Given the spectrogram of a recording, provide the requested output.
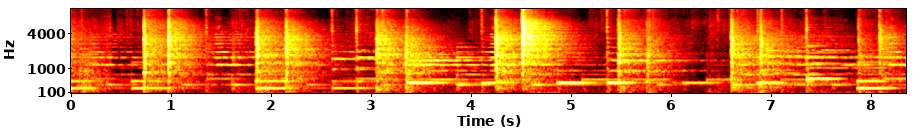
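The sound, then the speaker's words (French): A cooper's large hammer taps a wooden barrique as it is put together, in a steady, fast rhythm, each blow a sharp resonant knock with a ringing tone, repeating dozens of times without any talking. “On a des marteaux qui sont quand même assez gros et on est capable de taper sans regarder où on tape.”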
